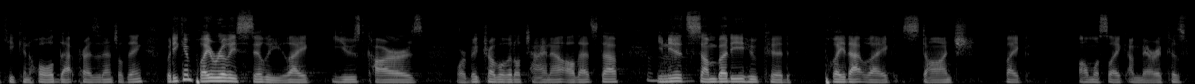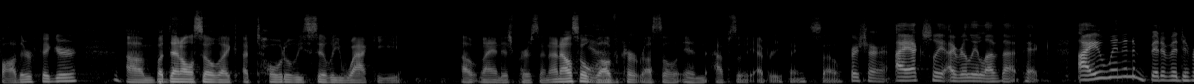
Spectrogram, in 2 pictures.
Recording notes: Repodcasting is back with a brand new LIVE EPISODE! Recorded on site at Calgary Expo.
